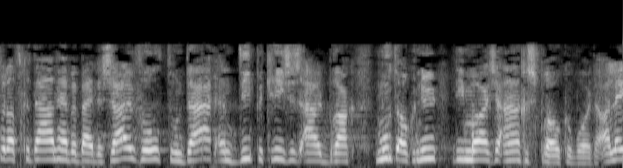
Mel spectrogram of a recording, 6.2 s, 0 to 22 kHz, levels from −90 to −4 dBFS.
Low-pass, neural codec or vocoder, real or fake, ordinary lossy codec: 7.2 kHz; vocoder, 44.1 kHz, 128 mel bands, Pupu-Vocoder; fake; MP3, 32 kbps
